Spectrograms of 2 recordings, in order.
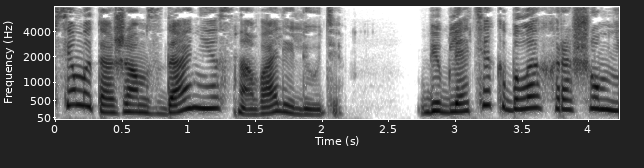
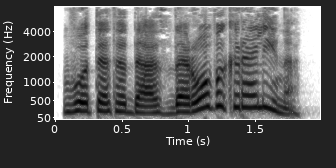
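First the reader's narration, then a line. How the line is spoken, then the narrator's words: Cheerful exclamation. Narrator (Russian): весело воскликнул он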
